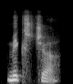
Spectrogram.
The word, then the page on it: mixture: Indian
